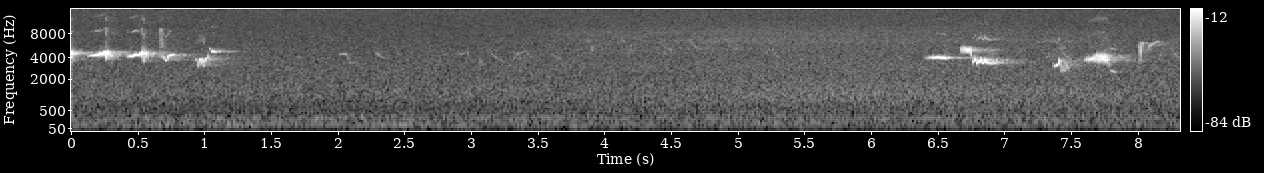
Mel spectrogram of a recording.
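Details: Blue-and-white flycatcher singing in satoyama countryside woodland: two short, faint bursts of high whistled notes, one at the start and one near the end, separated by a long quiet stretch over a steady background hiss.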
